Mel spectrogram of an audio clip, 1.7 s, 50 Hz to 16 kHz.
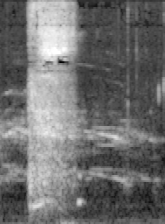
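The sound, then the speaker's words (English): A rooster crows once in a short, harsh burst at almost 4 a.m., cutting through an otherwise quiet background and fading quickly, with no one talking. “Fucking roosters.”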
